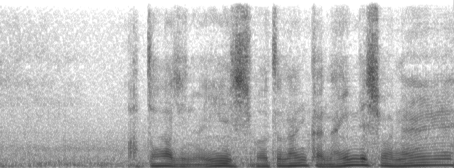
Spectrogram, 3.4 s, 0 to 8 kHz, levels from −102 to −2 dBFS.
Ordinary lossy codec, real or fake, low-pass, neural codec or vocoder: none; fake; none; codec, 16 kHz, 2 kbps, FunCodec, trained on Chinese and English, 25 frames a second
